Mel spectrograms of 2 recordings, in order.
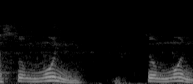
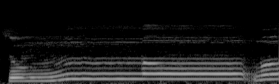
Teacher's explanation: Summu, kemudian di situ iqlab tanwin, mim tanwin di depan bertemu ba, hukumnya iqlab. Tukarkan bunyi tanwinnya ataupun nunnya itu kepada mim. Asalnya summun, summun, tapi bila datang ba jadi summu mu.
